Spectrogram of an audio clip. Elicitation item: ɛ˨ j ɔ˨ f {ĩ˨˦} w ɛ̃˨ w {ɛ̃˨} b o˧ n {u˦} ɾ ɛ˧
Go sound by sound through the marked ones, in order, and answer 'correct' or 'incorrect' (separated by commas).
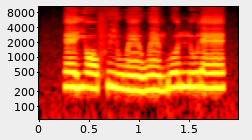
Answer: incorrect, correct, incorrect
